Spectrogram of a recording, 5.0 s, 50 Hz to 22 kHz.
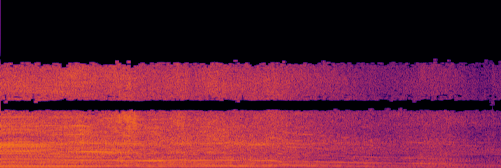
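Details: Poulan Pro 25cc gas leaf blower two-stroke, reassembled after no-compression fault, compression now about 150; smooth, even high buzz winding down steadily as throttle eases; normal running.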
